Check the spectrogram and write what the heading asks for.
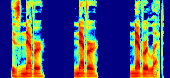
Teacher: you're going to nearly pronounce your t let get the tongue in the right position but don't release it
